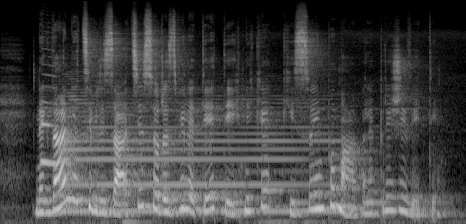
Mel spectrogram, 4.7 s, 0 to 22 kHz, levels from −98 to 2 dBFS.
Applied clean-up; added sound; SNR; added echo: none; Wind instrument, woodwind instrument; 9 dB; none.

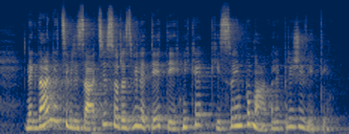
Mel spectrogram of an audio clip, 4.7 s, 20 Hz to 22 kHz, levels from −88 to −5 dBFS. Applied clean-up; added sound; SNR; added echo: none; none; none; none.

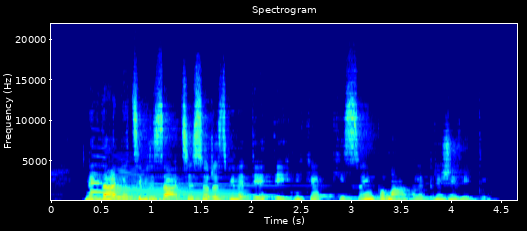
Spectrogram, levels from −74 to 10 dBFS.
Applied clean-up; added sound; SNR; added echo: classical method Wiener filter.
